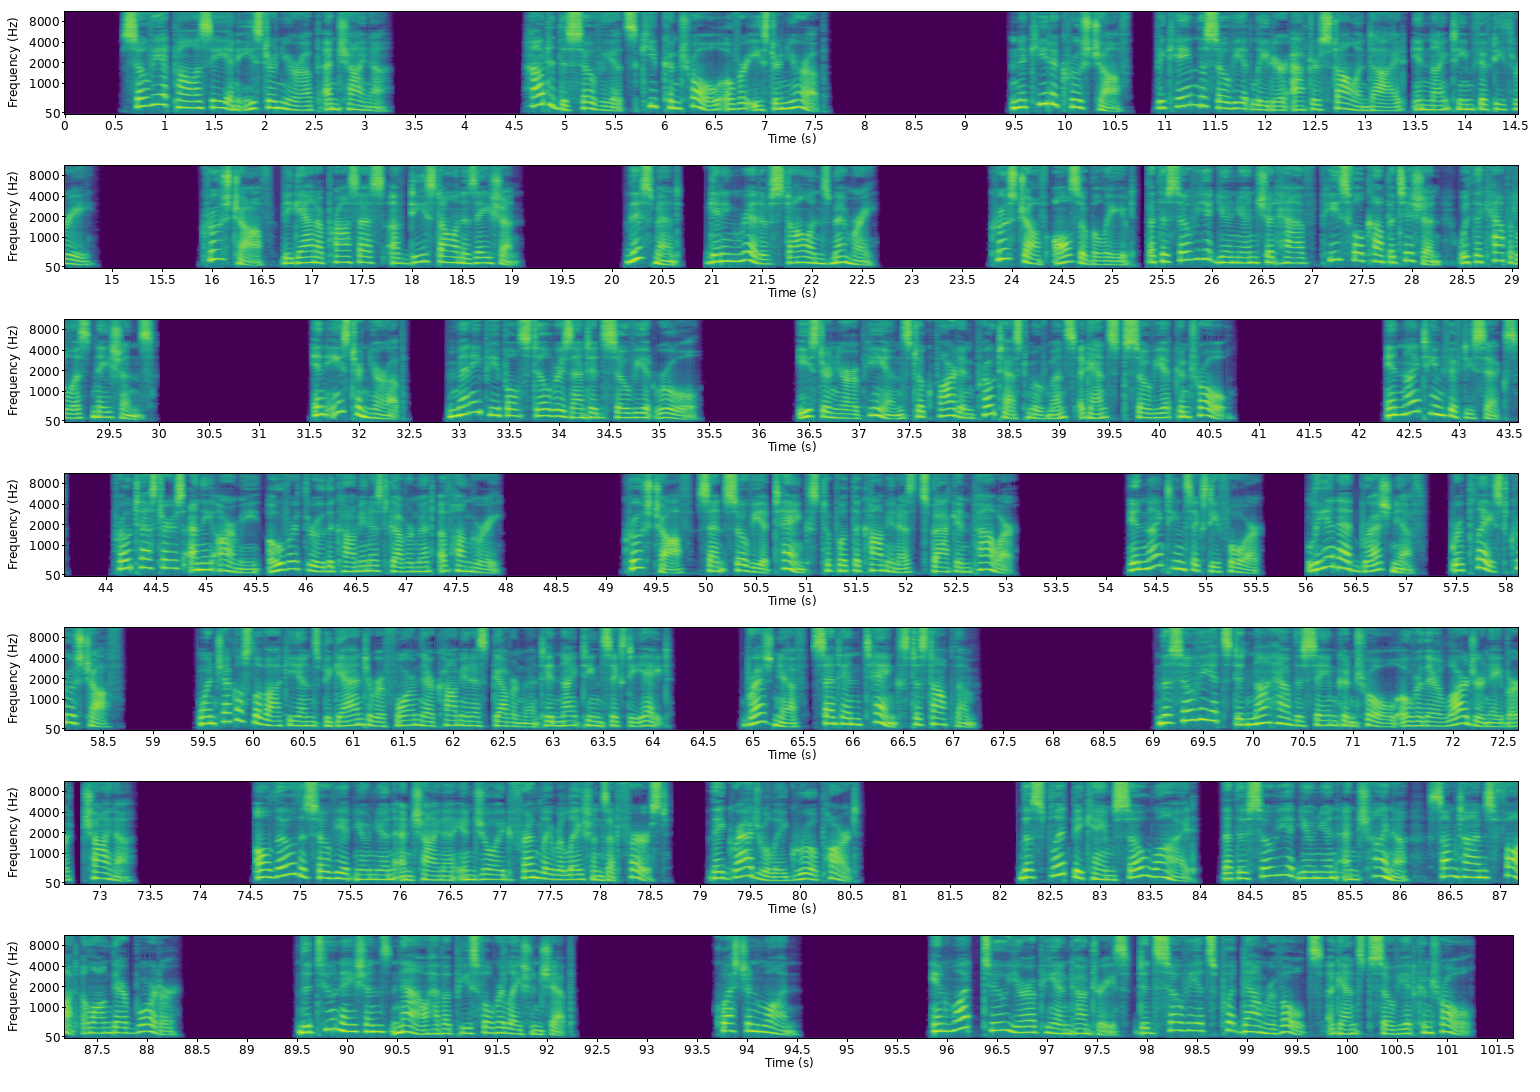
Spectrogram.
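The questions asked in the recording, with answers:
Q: In what two European countries did Soviets put down revolts against Soviet control?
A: Hungary and Czechoslovakia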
